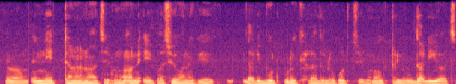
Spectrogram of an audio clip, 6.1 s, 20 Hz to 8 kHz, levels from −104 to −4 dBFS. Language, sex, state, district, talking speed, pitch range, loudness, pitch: Bengali, male, West Bengal, Purulia, 165 wpm, 125-145 Hz, -15 LUFS, 130 Hz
